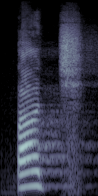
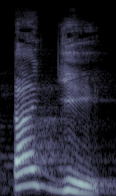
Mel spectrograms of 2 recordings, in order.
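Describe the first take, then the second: First: The final j sounds breathy, like a ch. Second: The final j is strong with a bouncing release. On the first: The speaker calls it wrong. "jangan sampai terdengar seperti mengucapkan huruf C" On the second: The speaker calls it right. "Dia punya karakter yang kuat. Ya, qalqalahnya"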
